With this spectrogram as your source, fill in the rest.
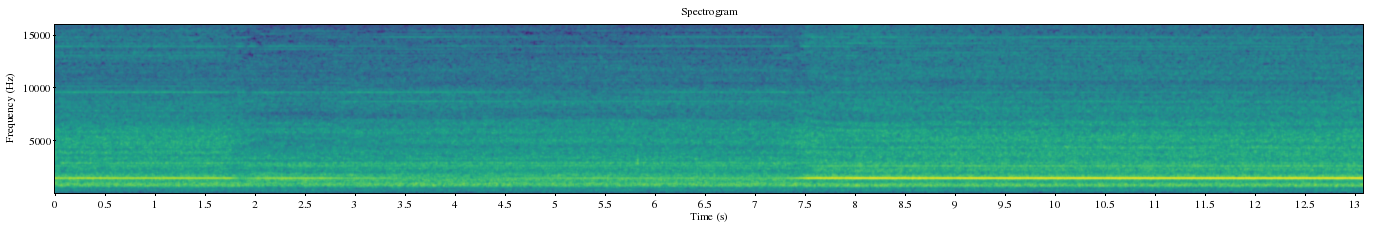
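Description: A heat tool blows hot air to melt embossing powder, giving a steady, loud whooshing hiss close to the microphone. Partway through it shifts to a slightly louder blowing tone with a thin whine.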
